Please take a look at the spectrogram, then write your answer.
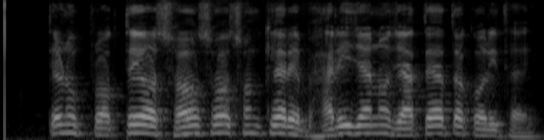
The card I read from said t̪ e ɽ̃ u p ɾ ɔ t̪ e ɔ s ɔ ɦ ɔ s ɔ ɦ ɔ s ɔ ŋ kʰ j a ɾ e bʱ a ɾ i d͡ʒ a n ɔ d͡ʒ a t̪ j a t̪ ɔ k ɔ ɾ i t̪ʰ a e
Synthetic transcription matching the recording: t̪ e ɽ̃ u p ɾ ɔ t̪ e ɔ s ɔ ɦ ɔ s ɔ ɦ ɔ s ɔ ŋ kʰ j a ɾ e bʱ a ɾ i d͡ʒ a n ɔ d͡ʒ a t̪ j a t̪ ɔ k ɔ ɾ i t̪ʰ a e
